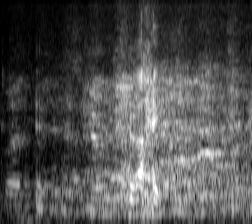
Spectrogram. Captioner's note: laughter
